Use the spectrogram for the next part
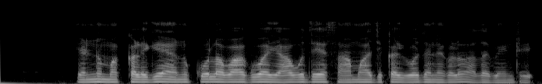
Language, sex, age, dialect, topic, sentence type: Kannada, male, 18-24, Central, banking, statement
